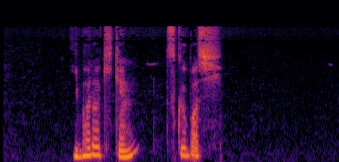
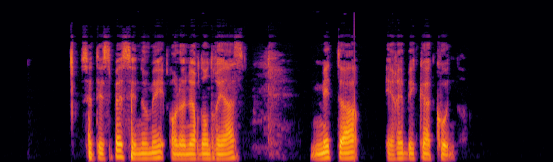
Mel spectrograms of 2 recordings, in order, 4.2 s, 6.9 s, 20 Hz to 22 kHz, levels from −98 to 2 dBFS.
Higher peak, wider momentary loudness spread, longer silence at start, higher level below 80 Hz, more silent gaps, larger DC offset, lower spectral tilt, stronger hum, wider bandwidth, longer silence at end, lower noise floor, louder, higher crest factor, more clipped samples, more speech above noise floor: second, -16 dBFS vs 0 dBFS; second, 8 LU vs 13 LU; about the same, 0.9 s vs 0.9 s; second, -72 dBFS vs -64 dBFS; neither; neither; about the same, -5 dB/octave vs -5 dB/octave; neither; first, 11.5 kHz vs 9.4 kHz; first, 1.5 s vs 1.25 s; second, -76 dBFS vs under -90 dBFS; second, -30 LUFS vs -19 LUFS; about the same, 18 dB vs 20 dB; neither; second, 47 dB vs over 71 dB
